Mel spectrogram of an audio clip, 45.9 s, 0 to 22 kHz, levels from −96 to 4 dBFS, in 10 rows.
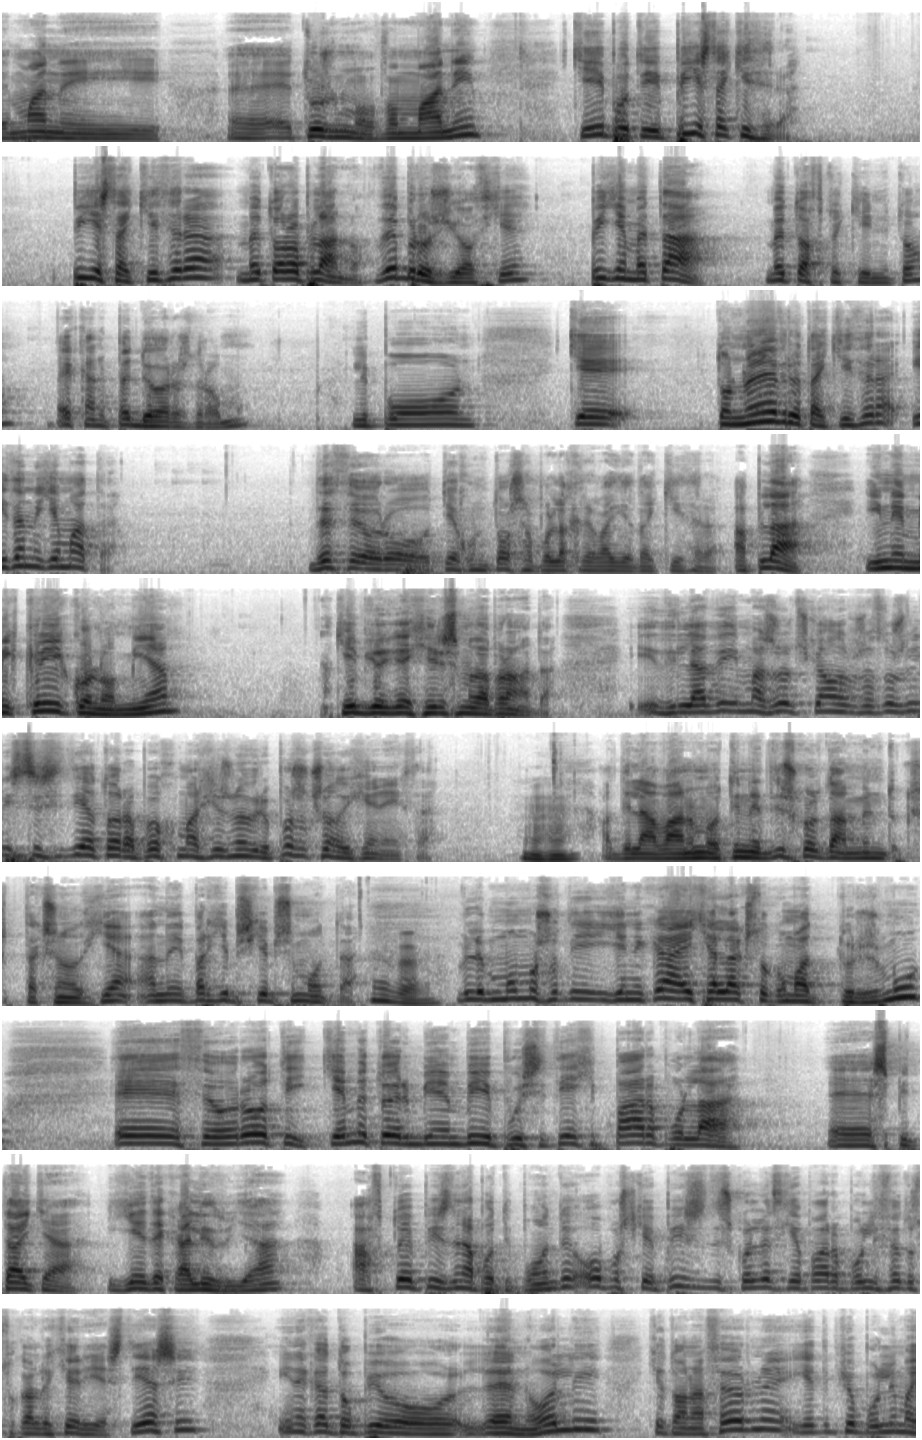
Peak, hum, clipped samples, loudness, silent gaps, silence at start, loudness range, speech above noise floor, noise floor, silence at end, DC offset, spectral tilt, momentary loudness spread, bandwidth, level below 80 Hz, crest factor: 0 dBFS; none; under 0.1%; -13 LUFS; none; 0 s; 4 LU; 38 dB; -51 dBFS; 0 s; under 0.1%; -5 dB/octave; 11 LU; 16.5 kHz; -32 dBFS; 14 dB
